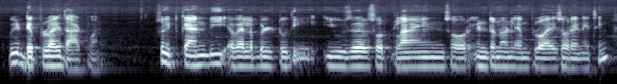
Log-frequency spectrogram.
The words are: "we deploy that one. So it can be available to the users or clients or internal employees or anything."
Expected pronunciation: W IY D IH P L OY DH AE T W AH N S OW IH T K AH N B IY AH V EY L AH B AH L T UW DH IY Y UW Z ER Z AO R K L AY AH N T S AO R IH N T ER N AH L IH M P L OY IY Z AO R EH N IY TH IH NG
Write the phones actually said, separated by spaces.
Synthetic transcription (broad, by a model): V IY D IH P L OY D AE T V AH N S OW IH T K AH N B IY AH V EY L AH B AH L T UW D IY Y UW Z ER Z AO R K L AY AH N T S AO R IH N T ER N AH L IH M P L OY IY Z AO R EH N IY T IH NG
